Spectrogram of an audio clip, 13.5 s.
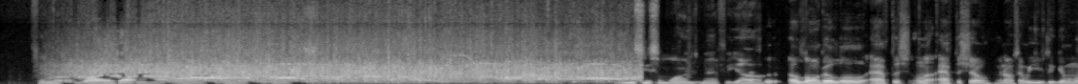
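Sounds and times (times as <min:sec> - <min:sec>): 
round of applause: 0:00.4 - 0:08.0
speech: 0:00.5 - 0:04.4, 0:07.8 - 0:13.4
short pitched whoop-like tones: 0:00.6 - 0:08.0.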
